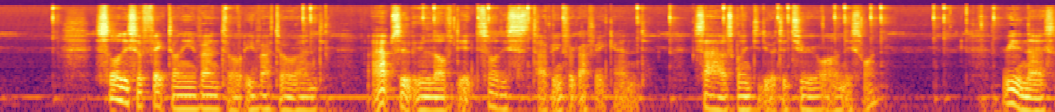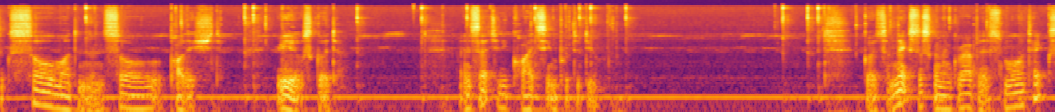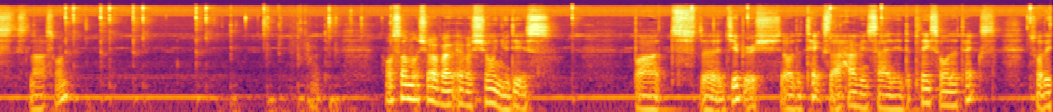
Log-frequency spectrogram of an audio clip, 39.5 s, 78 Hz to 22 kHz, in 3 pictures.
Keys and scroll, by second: 19.9 ctrl+shift+super+z, 23.6 ctrl+s, 24.9 Down, 29.7 ctrl+shift+c, 30.5 Up, 32.3 v.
